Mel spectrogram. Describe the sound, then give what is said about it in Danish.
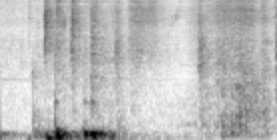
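A candy bag crinkles in a few irregular, rustling bursts, with a short pause near the middle and a final sharp crackle at the end. “Den her dame, hun sidder med sin, sit barn, og så sidder hun med den her slikpose, som lyder sådan her.”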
